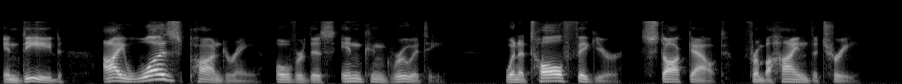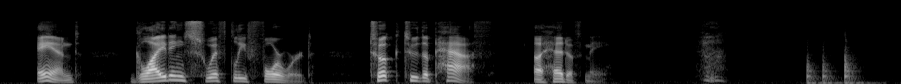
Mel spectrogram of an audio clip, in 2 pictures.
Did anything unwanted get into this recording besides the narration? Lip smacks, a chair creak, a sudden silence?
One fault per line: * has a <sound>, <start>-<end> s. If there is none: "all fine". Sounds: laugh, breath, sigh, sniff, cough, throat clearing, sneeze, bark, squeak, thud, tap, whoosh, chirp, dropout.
* has a breath, 16.0-16.3 s
* has a thud, 17.1-17.9 s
